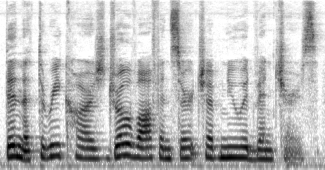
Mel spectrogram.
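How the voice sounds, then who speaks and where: A woman reading a children's storybook aloud in an expressive narrating style. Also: on the low side, unhurried. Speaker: storybook reader.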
